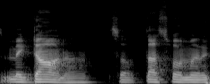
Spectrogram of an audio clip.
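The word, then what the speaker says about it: McDonough: Who's Okay, Neil Mcdana or Yeah, Mcdana. I looked up how to pronounce his name. Says Mcdana.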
